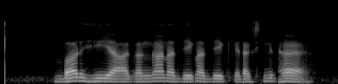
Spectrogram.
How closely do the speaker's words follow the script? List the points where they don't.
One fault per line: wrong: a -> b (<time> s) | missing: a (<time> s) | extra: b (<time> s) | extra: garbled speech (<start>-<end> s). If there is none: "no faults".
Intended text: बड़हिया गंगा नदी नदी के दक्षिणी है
no faults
